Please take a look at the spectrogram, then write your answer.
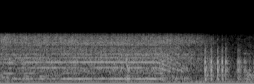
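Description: An electric screwdriver unscrews a screw from a DVR case, a close, steady motor whir with a few rattling clicks near the end.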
